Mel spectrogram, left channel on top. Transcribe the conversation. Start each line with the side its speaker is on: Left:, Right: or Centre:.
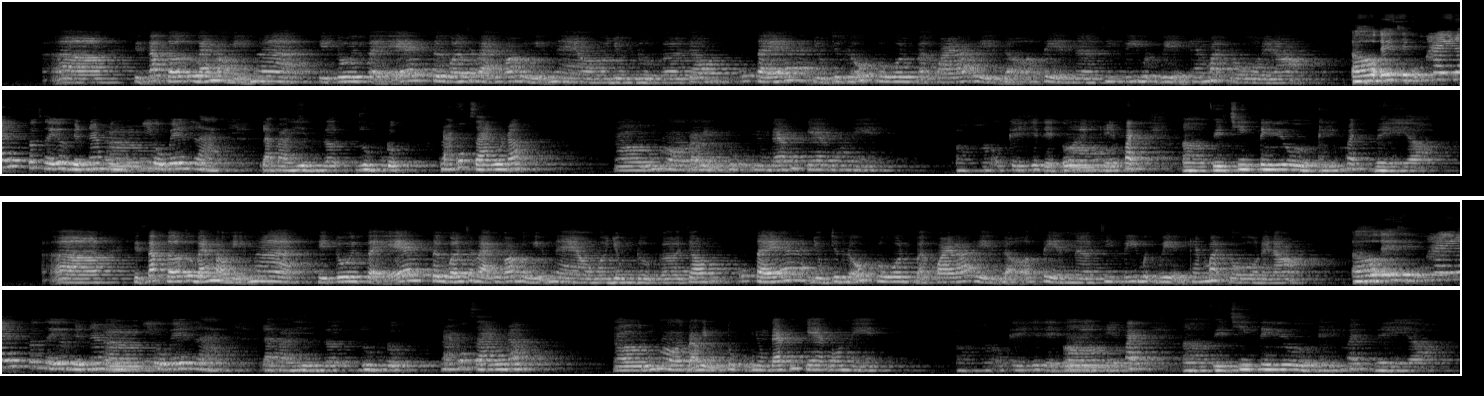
Right: Ờ, thì sắp tới tôi bán bảo hiểm ha thì tôi sẽ tư vấn cho bà cái gói bảo hiểm nào mà dùng được ờ, cho quốc tế á, dùng cho bên Úc luôn bà qua đó thì đỡ tiền ờ, chi phí bệnh viện khám bệnh đồ này nọ
Left: ờ ê thế cũng hay đấy tôi thấy ở Việt Nam
Right: ờ
Left: mình cũng nhiều bên là là bảo hiểm là dùng được đa quốc gia luôn đó
Right: ờ đúng rồi bảo hiểm của tôi cũng dùng đa quốc gia luôn nè
Left: ờ, ok thì để tôi
Right: ờ
Left: lên kế hoạch ờ, về chi tiêu rồi kế hoạch về ờ,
